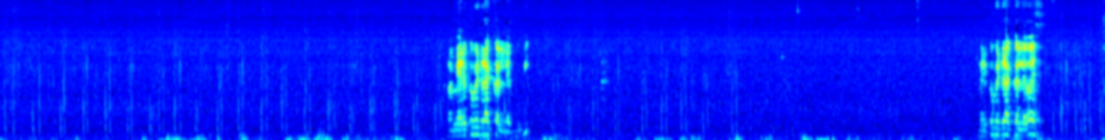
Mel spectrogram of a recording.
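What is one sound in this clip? Running footsteps thud quickly on a hard floor.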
